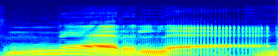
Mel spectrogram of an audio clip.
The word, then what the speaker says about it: Natalac: And it's Natalac. Natalac. You gotta say it like. Yeah, they put the twang on it, right? Yeah, you gotta put them three A's in it.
